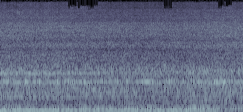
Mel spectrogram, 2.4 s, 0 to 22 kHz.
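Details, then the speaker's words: 1997 Ford Econoline E-150 van, 5.4L 2-valve V8, idling with a steady low rumble and no belt squeak after pulleys were cleaned and silicone grease dabbed on the crank pulley. "Throw your belt on and we'll see what happens. And there we go. Squeak is gone."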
